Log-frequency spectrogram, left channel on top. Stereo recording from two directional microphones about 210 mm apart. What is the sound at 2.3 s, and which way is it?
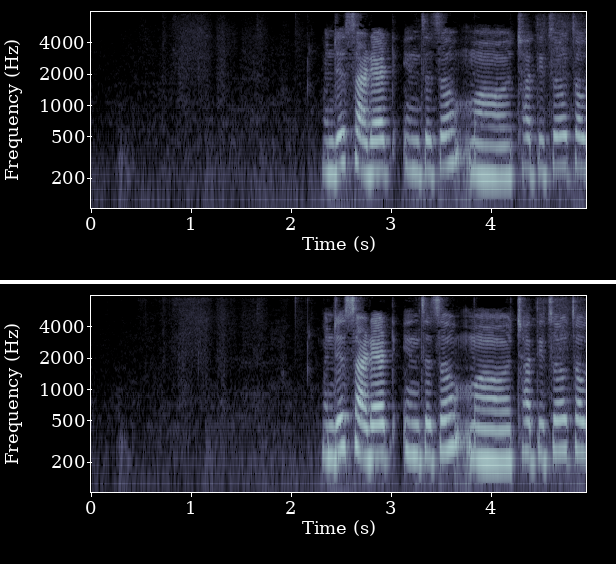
A woman's voice, 40° right (ahead or behind).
